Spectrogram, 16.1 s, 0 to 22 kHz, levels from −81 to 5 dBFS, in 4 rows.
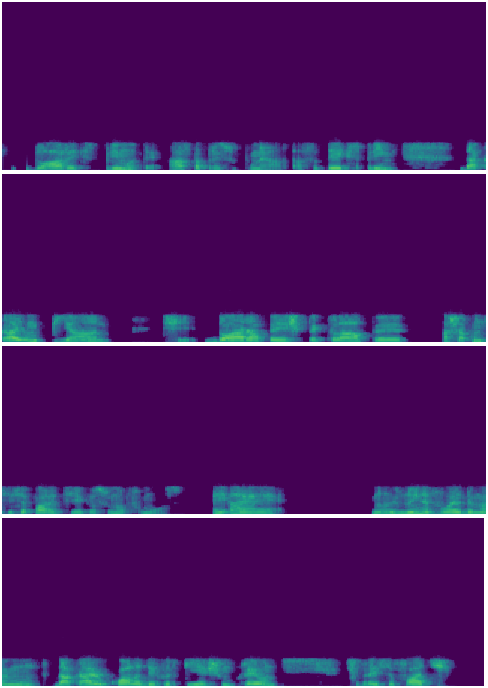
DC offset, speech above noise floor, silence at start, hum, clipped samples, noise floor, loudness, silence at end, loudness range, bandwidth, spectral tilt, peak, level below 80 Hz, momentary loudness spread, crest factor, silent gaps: under 0.1%; 59 dB; 0.2 s; none; under 0.1%; -85 dBFS; -26 LUFS; 0.3 s; 5 LU; 4.1 kHz; -8 dB/octave; -6 dBFS; -74 dBFS; 14 LU; 20 dB; none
